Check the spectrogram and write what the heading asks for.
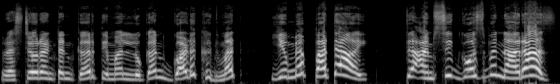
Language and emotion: Kashmiri, angry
